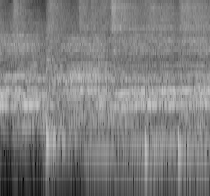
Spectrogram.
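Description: Gospel choir singing in harmony, many voices holding long sustained chords.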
